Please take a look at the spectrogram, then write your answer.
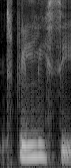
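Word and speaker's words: Tbilisi: It's Tibilisi. Yeah. Tiblissi. Tibilisi. Yes. Tibilisi. Yeah. I pronounce it.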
